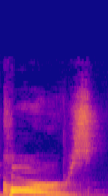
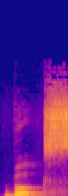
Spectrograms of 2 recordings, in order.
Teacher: Oui, c'est un Z ici, cars. Books, c'est un se.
